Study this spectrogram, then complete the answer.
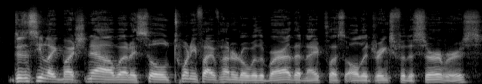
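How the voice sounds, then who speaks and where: With a Canadian accent, the speaker talks at a very fast pace, with very even loudness and ordinary pitch variation. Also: man, medium pitch for a man. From Ontario, Canada (near Ottawa). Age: 50s. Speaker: veteran bartender. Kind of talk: casual interview chat.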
